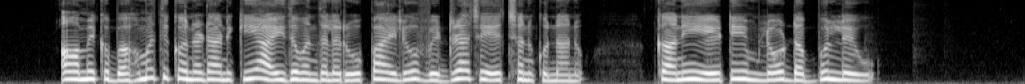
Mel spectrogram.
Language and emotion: Telugu, sad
